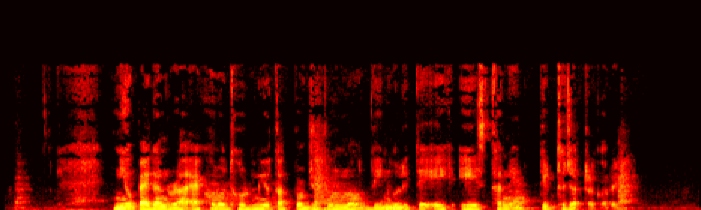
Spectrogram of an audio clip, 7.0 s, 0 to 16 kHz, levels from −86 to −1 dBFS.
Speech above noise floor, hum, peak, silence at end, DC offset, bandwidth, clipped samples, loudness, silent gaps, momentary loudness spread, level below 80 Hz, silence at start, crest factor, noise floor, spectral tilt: 39 dB; none; -6 dBFS; 0.7 s; under 0.1%; 11.5 kHz; under 0.1%; -24 LUFS; none; 15 LU; -54 dBFS; 0.15 s; 20 dB; -63 dBFS; -6.5 dB/octave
